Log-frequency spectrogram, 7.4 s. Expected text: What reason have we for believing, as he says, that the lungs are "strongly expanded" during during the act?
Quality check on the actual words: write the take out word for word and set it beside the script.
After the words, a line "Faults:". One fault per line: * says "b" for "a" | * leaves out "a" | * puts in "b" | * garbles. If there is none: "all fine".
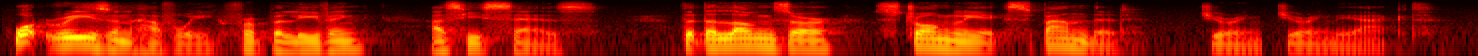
What reason have we for believing, as he says, that the lungs are "strongly expanded" during during the act?
Faults:
all fine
